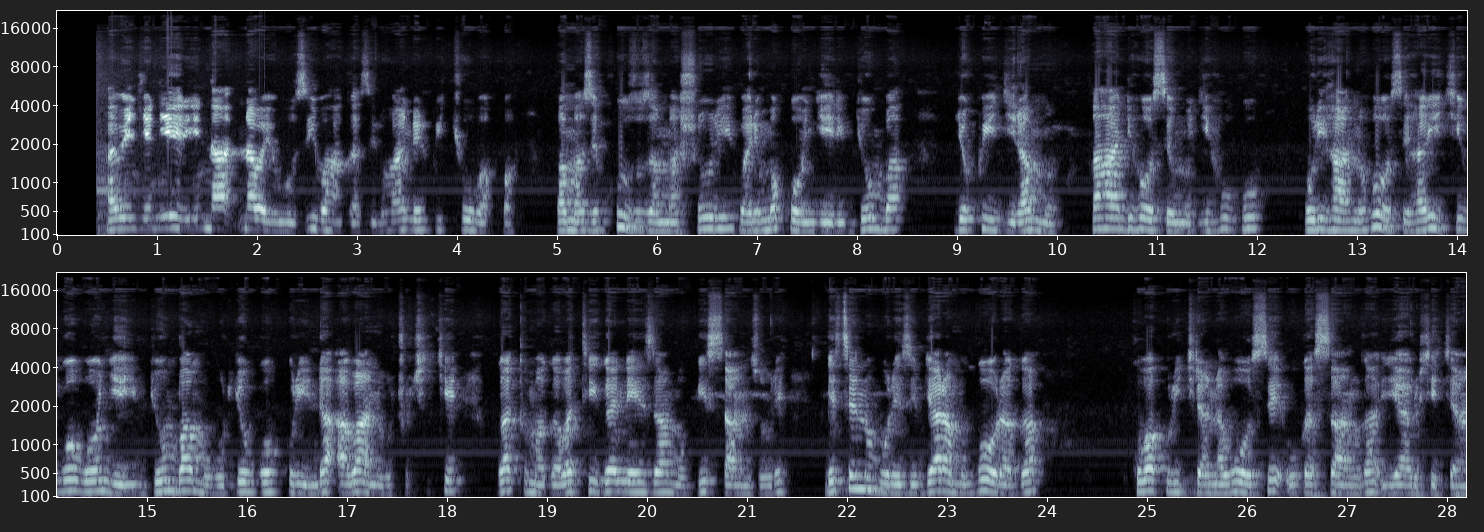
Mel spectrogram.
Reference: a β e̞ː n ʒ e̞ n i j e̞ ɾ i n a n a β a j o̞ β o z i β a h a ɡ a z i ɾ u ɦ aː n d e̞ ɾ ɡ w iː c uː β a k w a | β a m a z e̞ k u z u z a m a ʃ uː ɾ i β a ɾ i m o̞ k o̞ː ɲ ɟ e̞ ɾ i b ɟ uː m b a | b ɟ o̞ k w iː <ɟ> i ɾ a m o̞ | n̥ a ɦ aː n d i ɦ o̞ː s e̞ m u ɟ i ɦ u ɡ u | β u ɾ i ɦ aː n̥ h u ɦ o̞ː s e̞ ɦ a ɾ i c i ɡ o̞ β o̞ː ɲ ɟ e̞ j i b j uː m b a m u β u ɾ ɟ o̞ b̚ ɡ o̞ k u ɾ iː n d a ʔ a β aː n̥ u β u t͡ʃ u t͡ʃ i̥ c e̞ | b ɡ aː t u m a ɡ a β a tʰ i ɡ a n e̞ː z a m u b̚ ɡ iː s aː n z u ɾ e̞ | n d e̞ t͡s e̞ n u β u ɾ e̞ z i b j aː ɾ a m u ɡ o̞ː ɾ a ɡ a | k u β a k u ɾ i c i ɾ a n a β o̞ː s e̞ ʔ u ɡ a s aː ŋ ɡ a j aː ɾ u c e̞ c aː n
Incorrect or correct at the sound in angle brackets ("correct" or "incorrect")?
correct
